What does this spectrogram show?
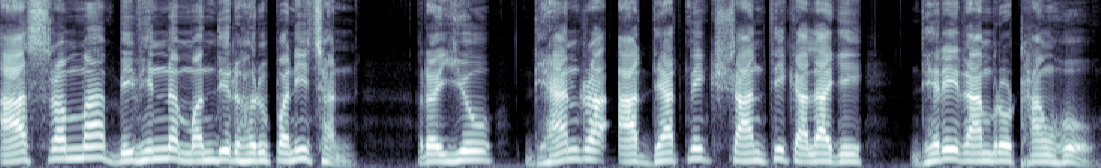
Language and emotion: Nepali, neutral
